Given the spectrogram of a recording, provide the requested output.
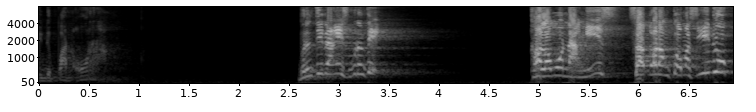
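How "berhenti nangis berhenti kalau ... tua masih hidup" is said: loud, high, furious outburst; angry scolding. Acted. Scolding older sibling who came fainting at father's death, angry shout. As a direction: shout them down to stop the crying. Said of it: "habis saya omeli di".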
